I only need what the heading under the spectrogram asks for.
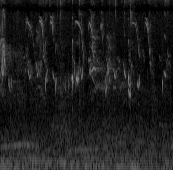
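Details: Several chicks in a village morning peep in overlapping clusters of curved, high-pitched notes, busy and uneven, with a faint low hum and a soft tone underneath.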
